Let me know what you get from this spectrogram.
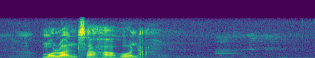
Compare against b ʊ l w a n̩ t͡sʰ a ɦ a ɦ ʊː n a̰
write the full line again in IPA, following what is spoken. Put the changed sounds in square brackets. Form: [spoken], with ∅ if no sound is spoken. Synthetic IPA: [m] ʊ l w a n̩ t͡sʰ a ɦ a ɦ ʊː n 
